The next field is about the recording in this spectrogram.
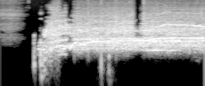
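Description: A sudden burst of applause mixed with loud cheering and whoops starts after a brief quiet moment and stays steady and strong to the end.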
